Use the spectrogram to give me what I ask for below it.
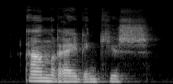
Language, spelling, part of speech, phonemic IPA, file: Dutch, aanrijdinkjes, noun, /ˈanrɛidɪŋkjəs/, Nl-aanrijdinkjes.ogg
- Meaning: plural of aanrijdinkje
